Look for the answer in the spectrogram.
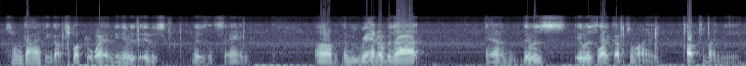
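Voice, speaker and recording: A man giving a casual, halting vlog talk to camera, often searching for details mid-thought. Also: low-pitched, mellow. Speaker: vlogger. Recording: muffled sound with clear electrical hum.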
